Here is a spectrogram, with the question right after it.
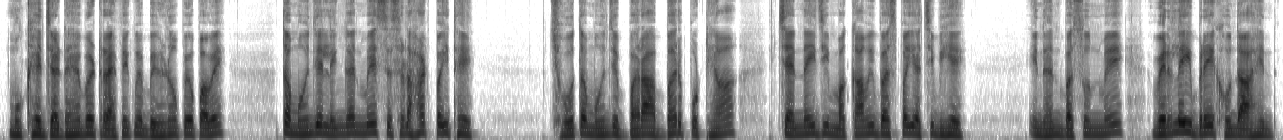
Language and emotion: Sindhi, fearful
